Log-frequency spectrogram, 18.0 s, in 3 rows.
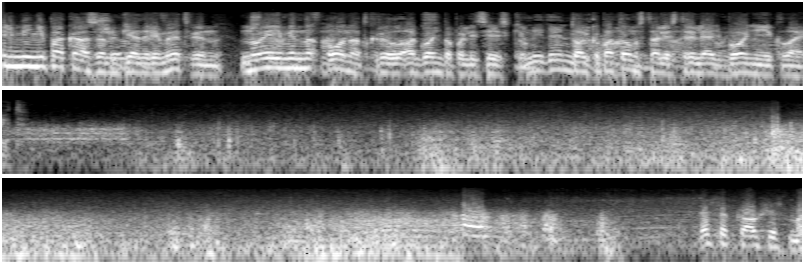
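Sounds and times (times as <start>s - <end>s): car engine rumbling: 4.4s - 18.0s
sharp crack: 6.0s - 18.0s.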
